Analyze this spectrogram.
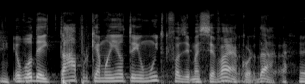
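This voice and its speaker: The very clean recording, with a silent background, captures a man talking. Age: 60s. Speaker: pastor. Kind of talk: casual chat.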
